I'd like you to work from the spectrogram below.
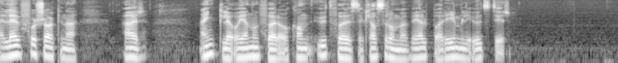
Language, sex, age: Norwegian, male, 24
